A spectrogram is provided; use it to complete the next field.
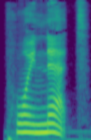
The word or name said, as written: Poynette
